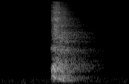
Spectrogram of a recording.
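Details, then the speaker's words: Physiotherapy demonstration of a self-assisted cough using counter-rotation, the person throwing themselves forward and down to the side while coughing: one sharp, forceful cough that fades quickly. "throw themselves forward and down to the side those are all things that you can do by themselves"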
